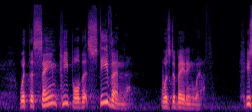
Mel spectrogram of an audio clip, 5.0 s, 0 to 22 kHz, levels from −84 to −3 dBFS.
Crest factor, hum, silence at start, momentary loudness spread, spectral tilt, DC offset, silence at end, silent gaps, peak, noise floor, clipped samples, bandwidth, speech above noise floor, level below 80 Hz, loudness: 20 dB; none; 0.4 s; 12 LU; -4.5 dB/octave; under 0.1%; 0 s; none; -12 dBFS; -65 dBFS; under 0.1%; 19 kHz; 35 dB; -78 dBFS; -30 LUFS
